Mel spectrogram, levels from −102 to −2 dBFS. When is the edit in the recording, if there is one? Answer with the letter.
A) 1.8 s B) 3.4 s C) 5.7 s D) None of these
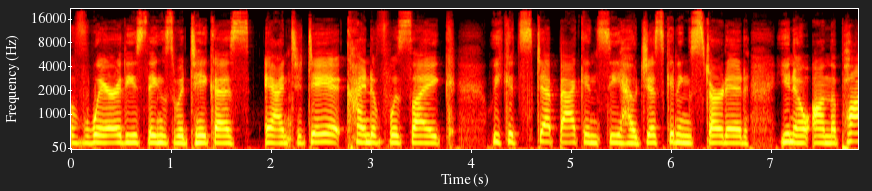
D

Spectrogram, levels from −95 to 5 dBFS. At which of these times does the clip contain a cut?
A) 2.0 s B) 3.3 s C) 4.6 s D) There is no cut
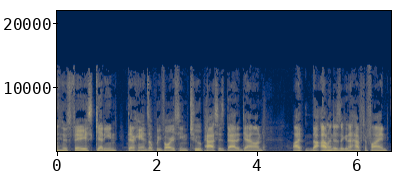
D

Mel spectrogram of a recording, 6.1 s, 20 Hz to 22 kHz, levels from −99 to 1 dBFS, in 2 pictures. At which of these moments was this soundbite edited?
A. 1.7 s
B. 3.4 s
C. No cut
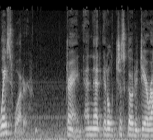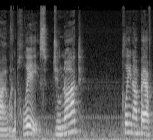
B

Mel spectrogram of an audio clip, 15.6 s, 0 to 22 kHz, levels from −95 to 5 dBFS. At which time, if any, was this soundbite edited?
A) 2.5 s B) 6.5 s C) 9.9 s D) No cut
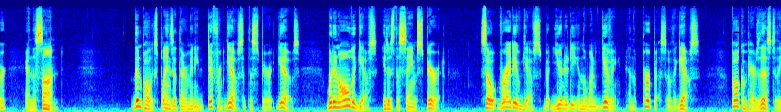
D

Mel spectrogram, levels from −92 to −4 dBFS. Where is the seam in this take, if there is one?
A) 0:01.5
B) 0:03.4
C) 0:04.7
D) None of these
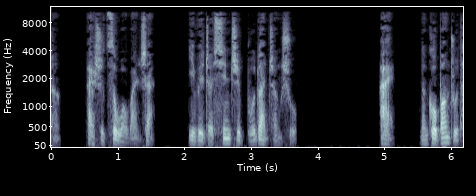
D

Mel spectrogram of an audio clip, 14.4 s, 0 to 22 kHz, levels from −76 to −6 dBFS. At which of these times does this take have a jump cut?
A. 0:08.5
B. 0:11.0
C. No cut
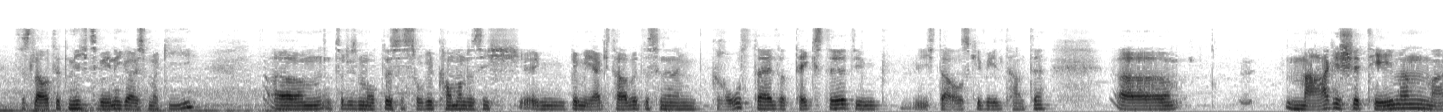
C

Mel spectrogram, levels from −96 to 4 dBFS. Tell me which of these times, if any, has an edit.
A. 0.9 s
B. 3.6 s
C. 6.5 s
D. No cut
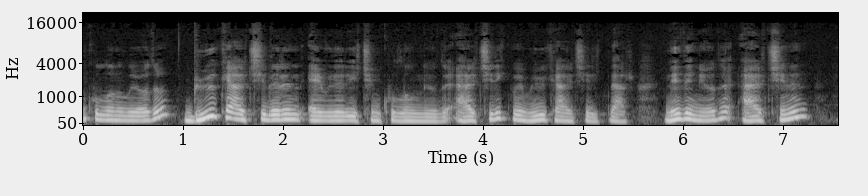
A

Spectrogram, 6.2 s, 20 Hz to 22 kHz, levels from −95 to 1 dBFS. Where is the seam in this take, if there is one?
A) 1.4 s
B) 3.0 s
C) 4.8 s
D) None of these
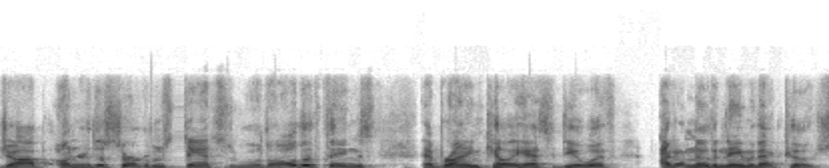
D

